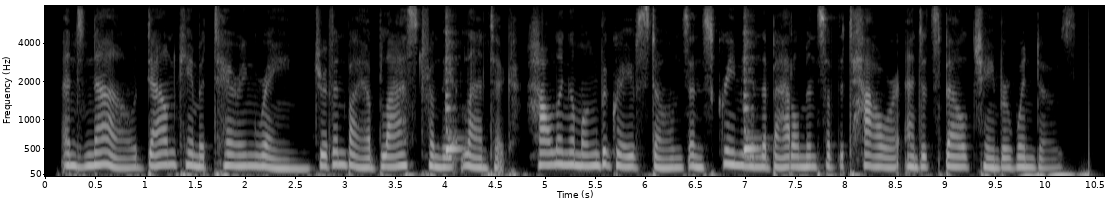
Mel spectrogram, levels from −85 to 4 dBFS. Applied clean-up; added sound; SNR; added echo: classical method log-MMSE.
